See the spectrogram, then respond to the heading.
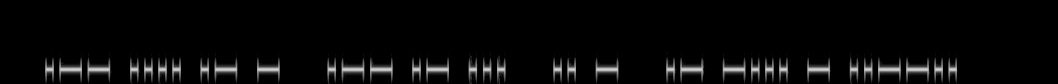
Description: Morse code, heard as a keyed tone, about 17 wpm, 700 Hz. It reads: WHAT WAS IT ABT?
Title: Sentences from Top 100 Words and Abbreviations 17wpm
